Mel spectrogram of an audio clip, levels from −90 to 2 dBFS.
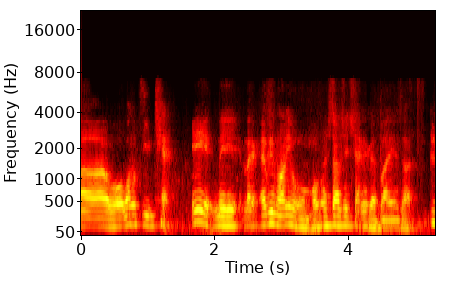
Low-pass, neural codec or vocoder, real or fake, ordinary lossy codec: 7.2 kHz; codec, 16 kHz, 1 kbps, X-Codec, HuBERT features, trained on general audio; fake; none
